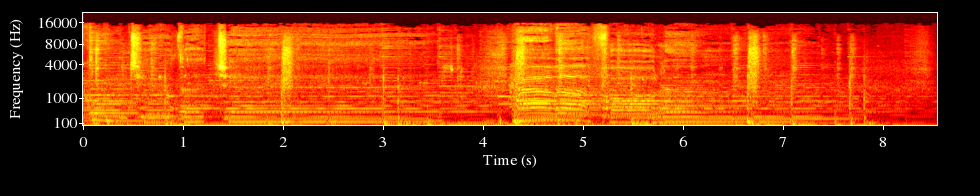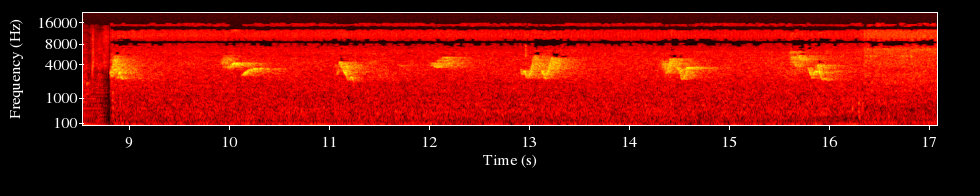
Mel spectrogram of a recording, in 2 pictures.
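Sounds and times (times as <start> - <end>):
songbird singing: 0.0 - 7.4, 8.7 - 16.8
low forest rumble: 0.0 - 8.6.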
